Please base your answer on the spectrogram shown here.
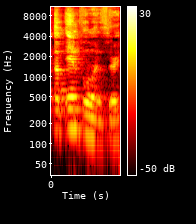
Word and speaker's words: influencer: The accent is on influencer. In.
